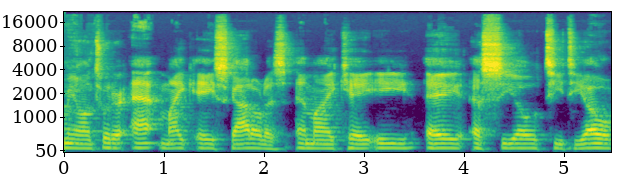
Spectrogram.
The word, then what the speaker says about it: Scotto: on twitter at mikea scotto that's m-i-k-e-a-s-c-o-t-t-o pronounced like a lotto um check out my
